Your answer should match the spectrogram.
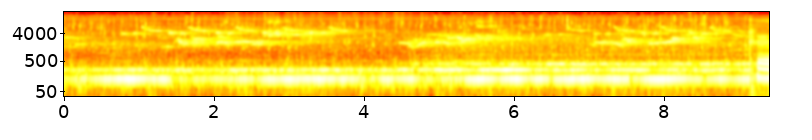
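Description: A synth pad preset called Bird pad: low sustained drone tones under a wash of airy texture, with repeated chirping, warbling bird-like calls gliding above for about nine seconds, moderately quiet.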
